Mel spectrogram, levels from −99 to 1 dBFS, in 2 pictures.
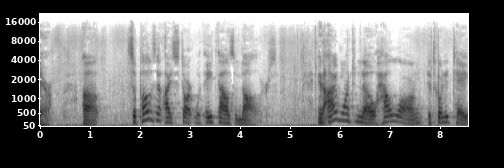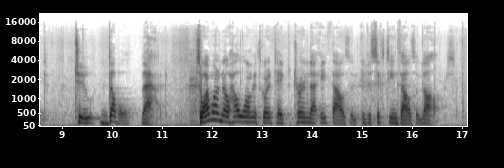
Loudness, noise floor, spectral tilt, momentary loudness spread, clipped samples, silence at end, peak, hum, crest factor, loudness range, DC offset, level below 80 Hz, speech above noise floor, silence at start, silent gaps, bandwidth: -21 LUFS; -42 dBFS; -7 dB/octave; 11 LU; under 0.1%; 0 s; 0 dBFS; none; 20 dB; 5 LU; under 0.1%; -44 dBFS; 22 dB; 0 s; none; 14.5 kHz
